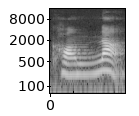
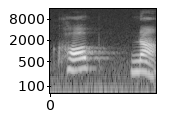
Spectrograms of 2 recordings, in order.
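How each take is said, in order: First: "खौम ना" with m before the n; demonstrated "खौम ना", no p at the join; p changed to m. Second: Said in the usual way. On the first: Shown as a demonstration. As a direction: say "खौम ना", closing the first syllable on m. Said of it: "this word will be pronounced as". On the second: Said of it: "first syllable ends in फियप".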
